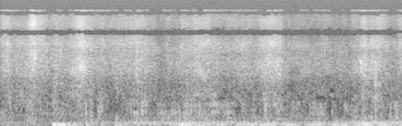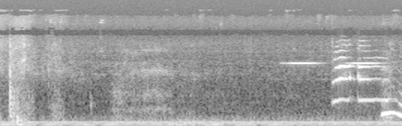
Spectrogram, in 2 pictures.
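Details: Male rescued house cat, just back indoors after going outside, gives a single short rising meow near the end, after a long stretch of quiet room noise with a steady low hum and faint rustling.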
